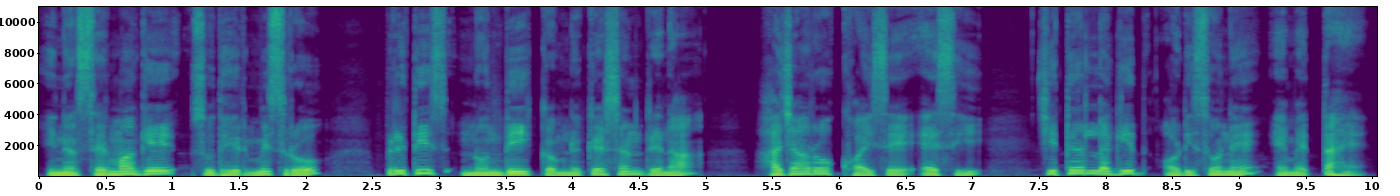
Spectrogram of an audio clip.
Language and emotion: Santali, neutral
